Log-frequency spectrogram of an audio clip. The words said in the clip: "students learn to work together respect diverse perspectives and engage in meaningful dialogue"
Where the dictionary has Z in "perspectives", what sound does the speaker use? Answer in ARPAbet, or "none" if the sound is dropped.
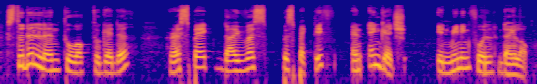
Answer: none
